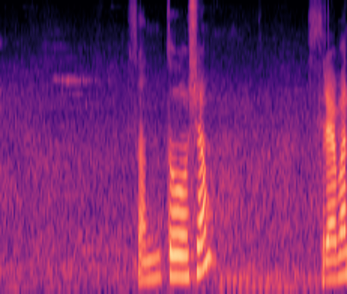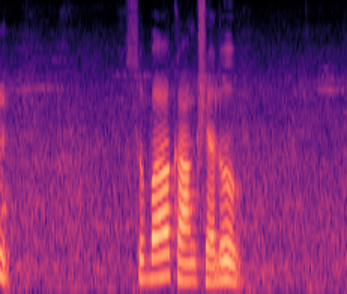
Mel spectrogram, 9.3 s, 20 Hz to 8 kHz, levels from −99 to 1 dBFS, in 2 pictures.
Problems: none marked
